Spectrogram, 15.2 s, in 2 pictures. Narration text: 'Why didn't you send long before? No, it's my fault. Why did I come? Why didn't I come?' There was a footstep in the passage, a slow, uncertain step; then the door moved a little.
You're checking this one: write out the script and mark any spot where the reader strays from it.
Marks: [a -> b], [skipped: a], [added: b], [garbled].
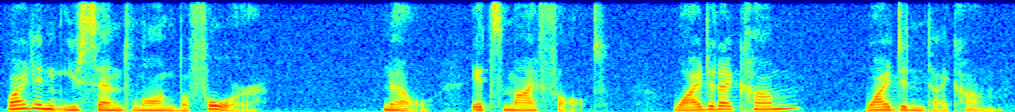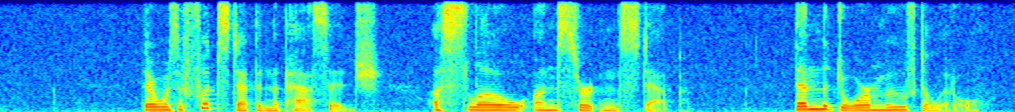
'Why didn't you send long before? No, it's my fault. Why did I come? Why didn't I come?' There was a footstep in the passage, a slow, uncertain step; then the door moved a little.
